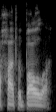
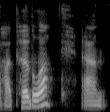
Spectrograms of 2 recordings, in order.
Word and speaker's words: hyperbola: a hyperbola okay now it's not like a hyperbole that you might use in English and exaggeration it's also not pronounced a hyperbola the bowler who's moving very quickly and rapidly it's a hyperbola which means it's the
